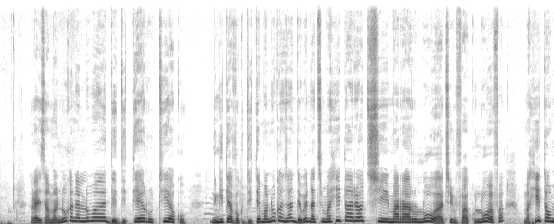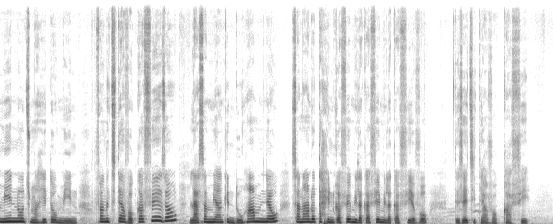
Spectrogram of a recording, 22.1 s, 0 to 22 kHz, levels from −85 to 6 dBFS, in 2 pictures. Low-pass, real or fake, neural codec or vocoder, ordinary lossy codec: none; real; none; none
